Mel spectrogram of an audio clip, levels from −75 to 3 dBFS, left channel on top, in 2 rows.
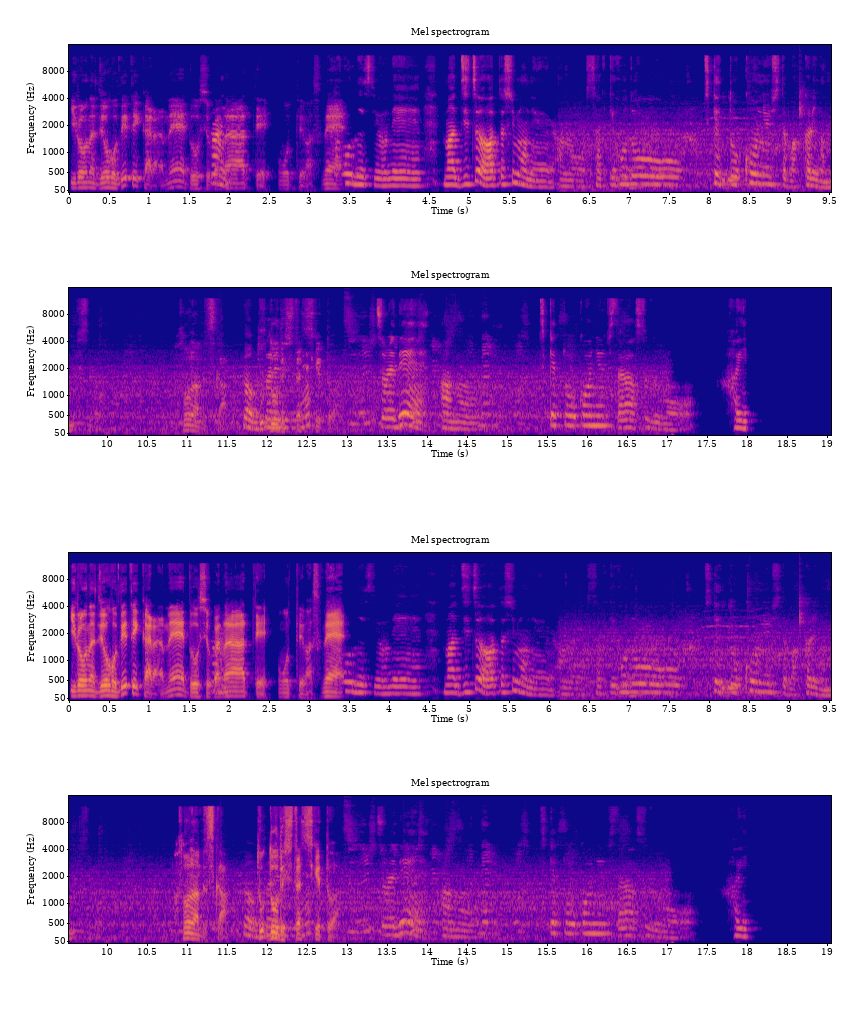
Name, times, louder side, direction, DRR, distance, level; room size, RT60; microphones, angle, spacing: voice 1, 0.0-3.4 10.8-11.5 11.9-12.9, right 9 dB, 75° right, 0.3 m, -25 dB
voice 2, 3.3-7.7 8.0-10.0 11.7-12.6 13.4-15.0 15.5-17.3 17.7-18.0, left 4 dB, 45° left, 0.4 m, -30 dB
sound 1, 6.1-17.1, equal, 10° right, 0.7 m, -38 dB
2.9 x 2.8 x 3.2 m
head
